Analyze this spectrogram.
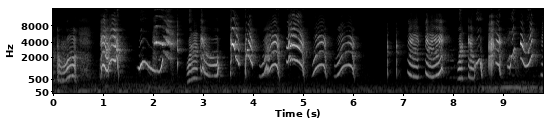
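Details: Talking pet parrot being trained to say "mummy papa" produces a dense run of looping, wavering harmonic syllables, sharp squeaks and rising-falling slurs with only a brief pause, loud and close in a quiet room.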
